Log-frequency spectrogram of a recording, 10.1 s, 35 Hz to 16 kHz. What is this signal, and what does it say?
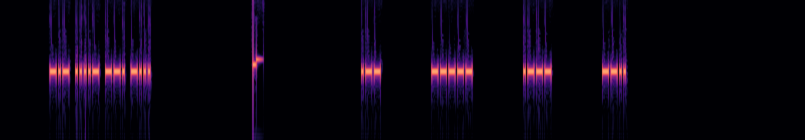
Morse code, heard as a keyed tone, about 44 wpm, spaced as for 19 wpm, 700 Hz. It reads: K4GB W0JZ
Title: USA Call Signs - 4 Characters - 8x Character Spacing - 45wpm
